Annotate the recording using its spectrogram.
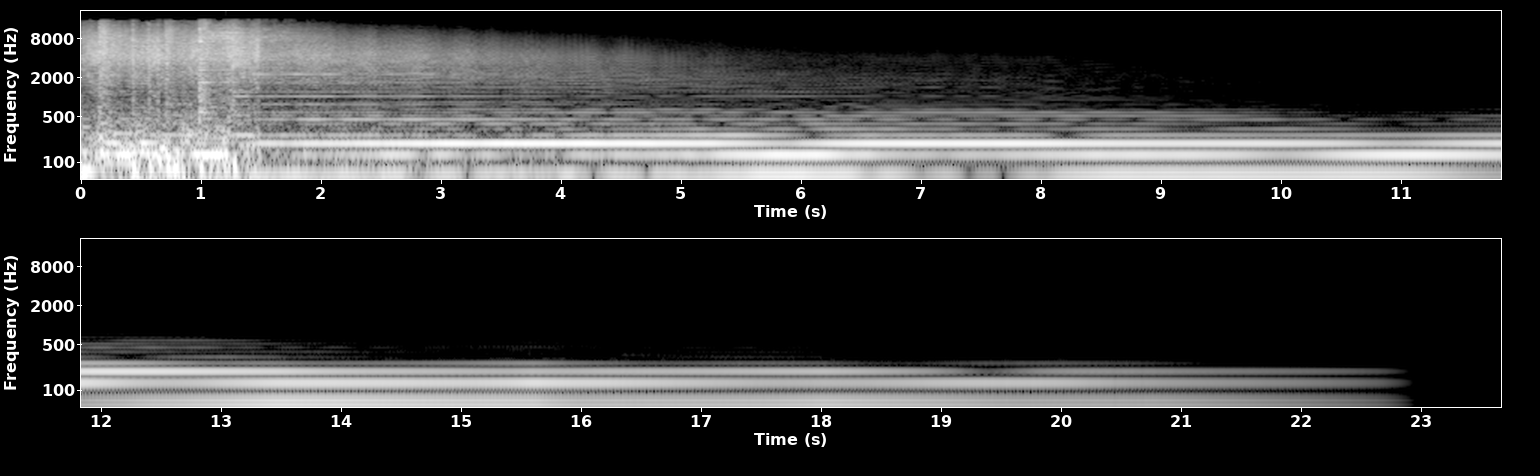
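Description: Heavy rap-metal band playing loud until about a second in, then stopping and leaving one distorted electric guitar chord ringing on, slowly fading away.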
